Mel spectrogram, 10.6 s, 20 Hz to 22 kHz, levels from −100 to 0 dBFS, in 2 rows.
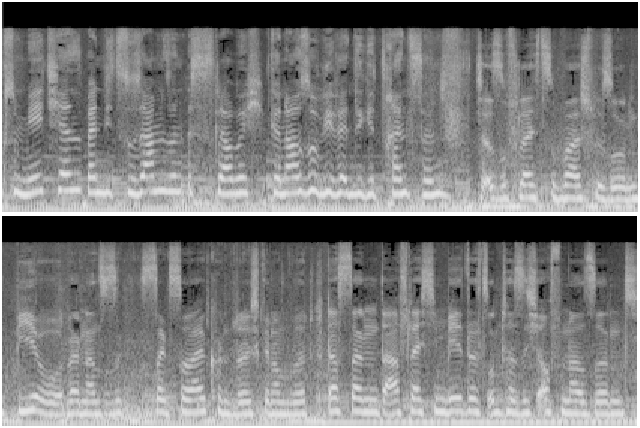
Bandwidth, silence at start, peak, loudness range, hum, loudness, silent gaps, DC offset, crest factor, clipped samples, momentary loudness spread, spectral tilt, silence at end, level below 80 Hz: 14 kHz; 0 s; -4 dBFS; 0 LU; none; -15 LUFS; none; under 0.1%; 10 dB; under 0.1%; 1 LU; -5 dB/octave; 0 s; -22 dBFS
